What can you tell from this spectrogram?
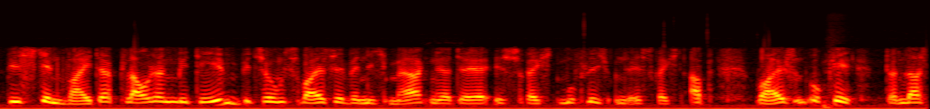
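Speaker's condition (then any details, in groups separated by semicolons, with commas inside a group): No condition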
